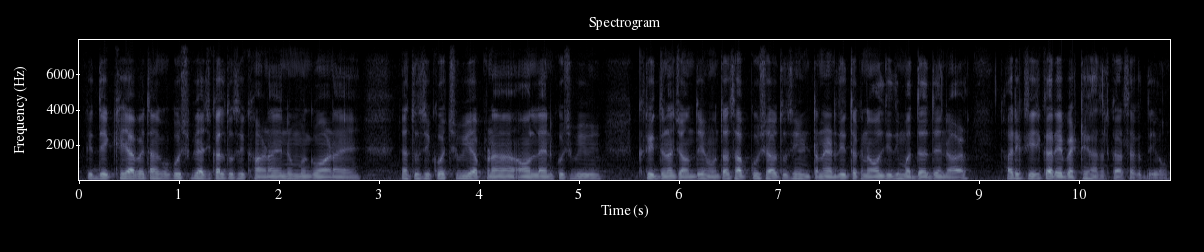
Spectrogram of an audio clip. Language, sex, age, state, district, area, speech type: Punjabi, male, 18-30, Punjab, Rupnagar, rural, spontaneous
